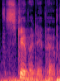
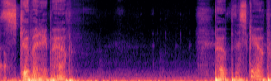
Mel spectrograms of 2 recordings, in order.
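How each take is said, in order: First: Said in the usual way. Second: Whispered creepy lyric; slasher killer. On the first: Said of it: "you gotta say it with some gusto". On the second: Pretend. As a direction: breathe it like a serial killer. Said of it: "Sound like a serial killer".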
